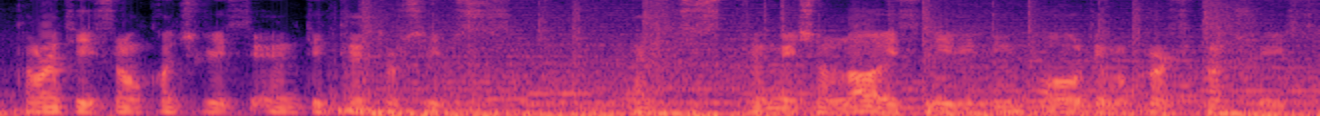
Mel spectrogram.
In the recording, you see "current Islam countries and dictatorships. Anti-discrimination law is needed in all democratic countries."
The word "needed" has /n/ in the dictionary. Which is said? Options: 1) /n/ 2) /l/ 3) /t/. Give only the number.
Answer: 2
